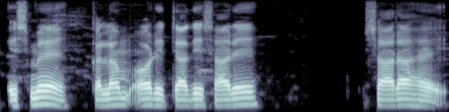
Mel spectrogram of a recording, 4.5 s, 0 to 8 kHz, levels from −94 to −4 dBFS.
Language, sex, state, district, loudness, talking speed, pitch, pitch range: Hindi, male, Bihar, Jamui, -18 LUFS, 95 wpm, 125 Hz, 115-130 Hz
